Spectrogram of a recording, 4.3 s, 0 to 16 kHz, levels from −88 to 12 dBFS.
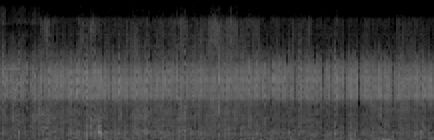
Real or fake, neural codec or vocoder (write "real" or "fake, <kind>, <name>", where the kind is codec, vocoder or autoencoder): fake, vocoder, BigVGAN v2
